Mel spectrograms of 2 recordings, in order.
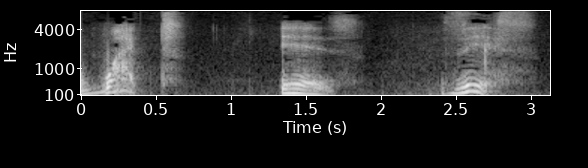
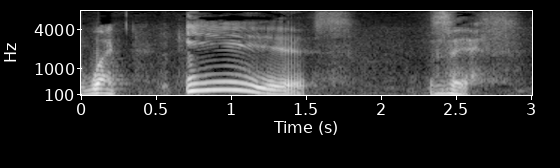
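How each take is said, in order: First: The stress falls on the word what. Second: The stress falls on the word is. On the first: "should you put the emphasis and say" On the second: "Or is more important?"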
